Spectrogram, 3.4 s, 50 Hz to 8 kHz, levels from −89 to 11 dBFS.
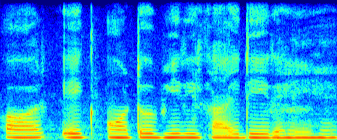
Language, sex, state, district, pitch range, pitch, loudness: Hindi, female, Chhattisgarh, Raipur, 210-220 Hz, 215 Hz, -13 LUFS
